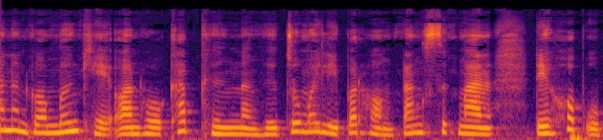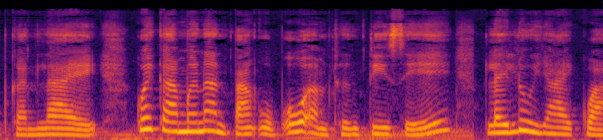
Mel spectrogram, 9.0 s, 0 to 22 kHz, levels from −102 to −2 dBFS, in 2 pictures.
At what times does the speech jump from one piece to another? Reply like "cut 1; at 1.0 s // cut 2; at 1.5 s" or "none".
none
